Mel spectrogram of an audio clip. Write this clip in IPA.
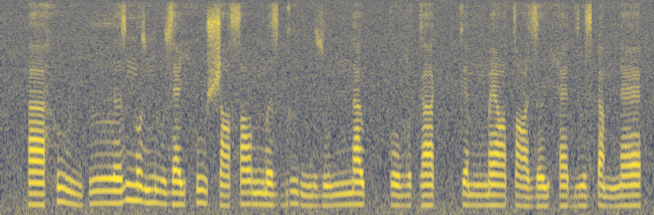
a h u i̯ | lː ə z n o z m ɯ u̯ z æ i̯ h u ʃ æ sˤ ɯ u̯ ŋ͡m ə z ɡ ɯ i̯ ŋ͡m u z u nː a u̯ kː o v ə ɡ a kː ɛ m ŋ͡m æ i̯ tˤ ə i̯ z ə i̯ h æ d ɯ z ɠ a m n æ

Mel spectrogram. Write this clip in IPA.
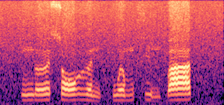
ŋ əː˨˦ s ɔ˨˦ ɣ ə˧˩ n h w ə˨˦ m x ḭ˧˨ m ɓ a˦˥ t̚

